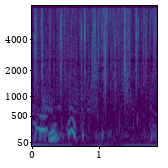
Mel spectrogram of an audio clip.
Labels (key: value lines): label: biophony, cascading saw
recorder: SoundTrap 600 or HydroMoth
